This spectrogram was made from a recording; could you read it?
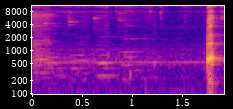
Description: Making my boy laugh by burping.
